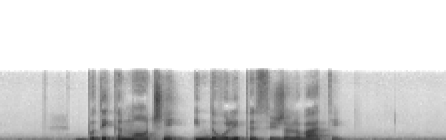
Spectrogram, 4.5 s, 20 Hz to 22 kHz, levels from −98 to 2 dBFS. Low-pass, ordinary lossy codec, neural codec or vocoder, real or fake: 10.8 kHz; none; codec, 24 kHz, 0.9 kbps, WavTokenizer, large speech release; fake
